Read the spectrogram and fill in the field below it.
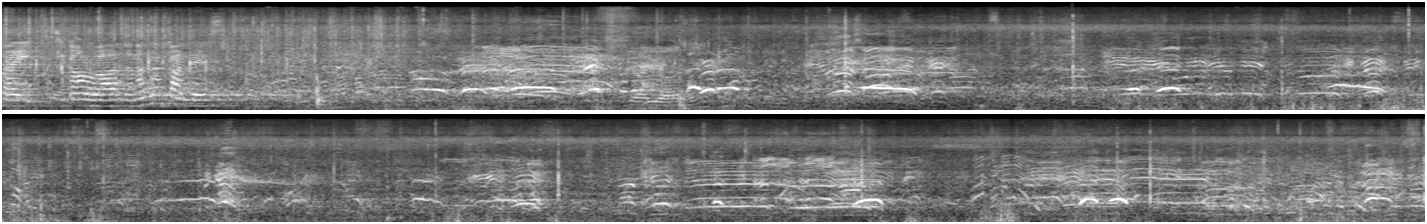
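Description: Young men shout and call out loudly across an open field.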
